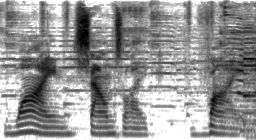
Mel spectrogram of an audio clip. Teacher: hindi and punjabi speakers tend to substitute a sound similar to v for w to the english ear wine sounds like vine don't insert a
